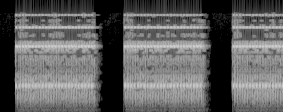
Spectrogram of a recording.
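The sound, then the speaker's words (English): A telephone rings loudly in three long bursts, each a rapid metallic trill lasting over a second, separated by brief pauses, with no voices. “Afraid to answer it?”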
